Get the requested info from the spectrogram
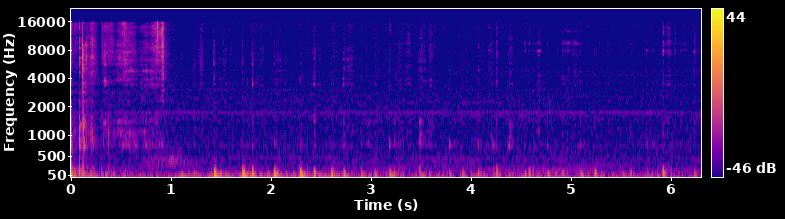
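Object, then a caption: Small wooden box with inlay. A small, hollow wooden box with striped marquetry inlay is held in the hand and tapped with long nails on the lid and sides. After a brief bright scratchy rustle at the start, a quiet, irregular series of soft, dull, low knocks follows, each dying away almost instantly with no ring.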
